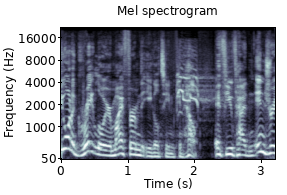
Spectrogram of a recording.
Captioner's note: eagle caws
